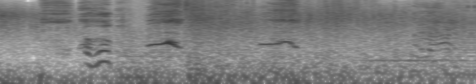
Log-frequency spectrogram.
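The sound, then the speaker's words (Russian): A tree crashing down in a film scene sounds as a heavy, booming rumble with cracking and splintering noise. It stays loud and broad for the whole stretch, with a few high, wavering tonal calls riding over it. “В этот момент рушится дерево.”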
